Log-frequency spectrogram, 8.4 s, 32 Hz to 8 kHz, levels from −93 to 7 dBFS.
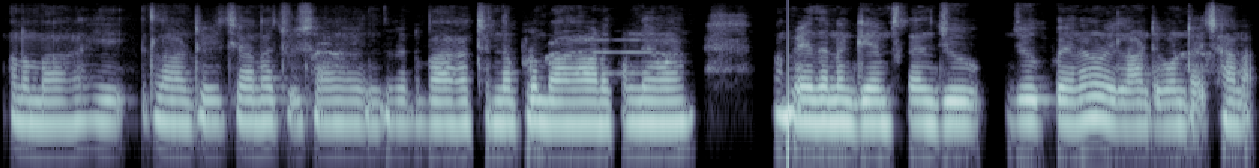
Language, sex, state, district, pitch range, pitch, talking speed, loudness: Telugu, male, Andhra Pradesh, Anantapur, 145-150 Hz, 145 Hz, 120 wpm, -20 LUFS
